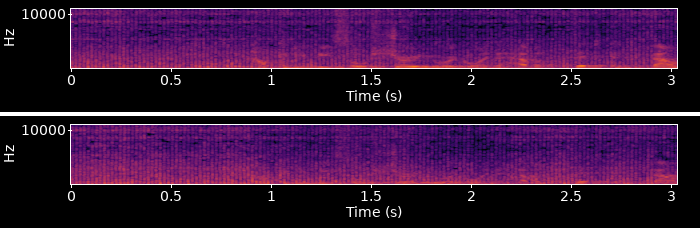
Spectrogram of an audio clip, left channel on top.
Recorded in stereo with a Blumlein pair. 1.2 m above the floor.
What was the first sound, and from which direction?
A man speaking, 55° left.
